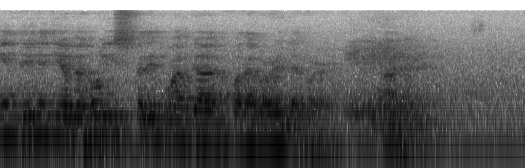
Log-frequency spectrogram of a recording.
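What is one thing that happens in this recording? A man chants into a microphone in a room with some echo.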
